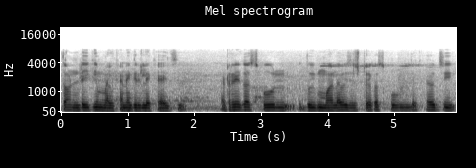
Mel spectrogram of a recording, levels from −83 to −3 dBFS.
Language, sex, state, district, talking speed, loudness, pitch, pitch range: Odia, male, Odisha, Malkangiri, 120 wpm, -13 LUFS, 115 Hz, 115-120 Hz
